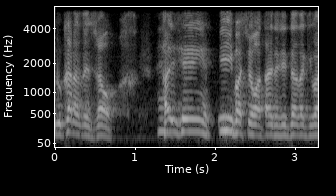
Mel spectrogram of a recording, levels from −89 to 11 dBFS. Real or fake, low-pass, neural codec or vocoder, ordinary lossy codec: real; 5.4 kHz; none; none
